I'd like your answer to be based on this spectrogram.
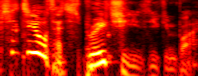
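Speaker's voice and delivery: swooping, pitch-swinging stand-up comic voice. Riffing on a movie scene with others: Paula Poundstone imitation. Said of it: "Classic Paula".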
